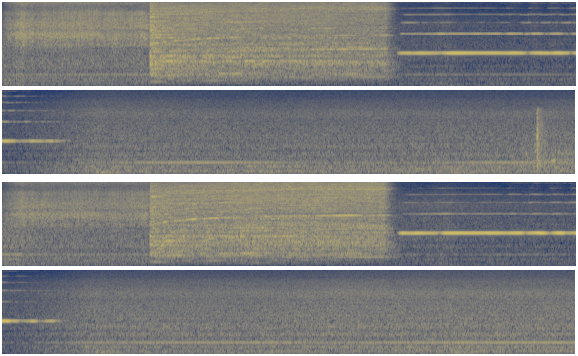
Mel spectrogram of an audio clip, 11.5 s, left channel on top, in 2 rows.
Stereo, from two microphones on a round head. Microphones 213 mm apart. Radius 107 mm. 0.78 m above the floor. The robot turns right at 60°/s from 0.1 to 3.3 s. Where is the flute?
40° left (ahead or behind), 1.2 m.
